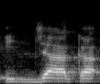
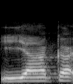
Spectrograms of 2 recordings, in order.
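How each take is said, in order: First: The y sound is overly hard and exaggerated. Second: The y sound is short and single. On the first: "വല്ലാതെ ശബ്ദ് കൂട്ടിയിട്ട്" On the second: "ഇയാക്ക എന്ന് ഓതരുത്"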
